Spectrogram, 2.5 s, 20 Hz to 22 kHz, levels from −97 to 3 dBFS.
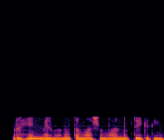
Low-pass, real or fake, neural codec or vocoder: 3.6 kHz; fake; codec, 16 kHz, 4.8 kbps, FACodec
